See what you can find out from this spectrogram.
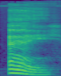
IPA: eɪ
